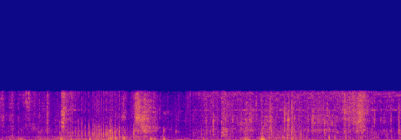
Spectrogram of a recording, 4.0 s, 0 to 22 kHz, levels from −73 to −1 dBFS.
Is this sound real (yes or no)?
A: yes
